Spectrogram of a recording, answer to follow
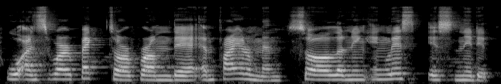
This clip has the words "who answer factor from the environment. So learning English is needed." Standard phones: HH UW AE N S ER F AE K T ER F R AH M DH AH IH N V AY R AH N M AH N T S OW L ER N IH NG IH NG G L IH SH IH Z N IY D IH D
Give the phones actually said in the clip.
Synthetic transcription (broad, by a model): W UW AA N S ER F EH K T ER F R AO M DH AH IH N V AY AH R M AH N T S OW L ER N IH NG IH NG G L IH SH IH S N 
